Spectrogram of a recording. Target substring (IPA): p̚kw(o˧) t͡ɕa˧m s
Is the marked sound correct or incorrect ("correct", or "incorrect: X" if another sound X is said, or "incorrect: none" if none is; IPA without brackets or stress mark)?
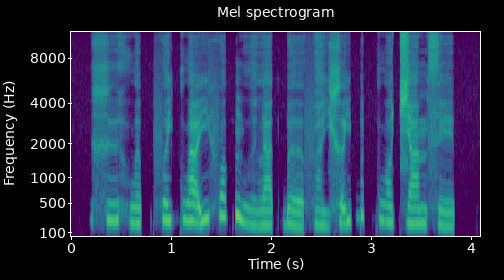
incorrect: ɔ˧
